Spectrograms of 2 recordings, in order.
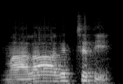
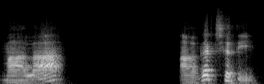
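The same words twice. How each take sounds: First: "माला आगच्छति" said quickly as one joined phrase with no gap; run together. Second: "Mala" then a long pause, then "आगच्छति"; words apart. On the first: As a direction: glide "Mala" straight into "आगच्छति". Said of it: "लेकिन अगर मैंने संहिता की". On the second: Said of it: "फिर से सुनिए". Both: Shown as a demonstration.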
